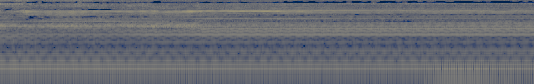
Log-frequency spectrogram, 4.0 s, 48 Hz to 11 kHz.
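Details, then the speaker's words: Prevena Plus 125 disposable negative-pressure wound vac, used after hip surgery, running with its canister removed: steady electric hum and whine of the small vacuum pump motor. "Oh, it does turn on. Look at that. So yeah, there you go. That's the vacuum side, though."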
